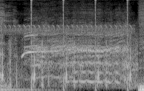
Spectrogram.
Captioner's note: horse neighing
